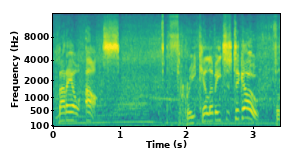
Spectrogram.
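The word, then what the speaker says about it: Aerts: me the day thank you Danny it's actually us they pronounce it in uh in Holland and Belgium they pronounce it us so I've learned something from Danny there I'm always willing to learn it's Mario us three kilometers to go for the two leaders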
